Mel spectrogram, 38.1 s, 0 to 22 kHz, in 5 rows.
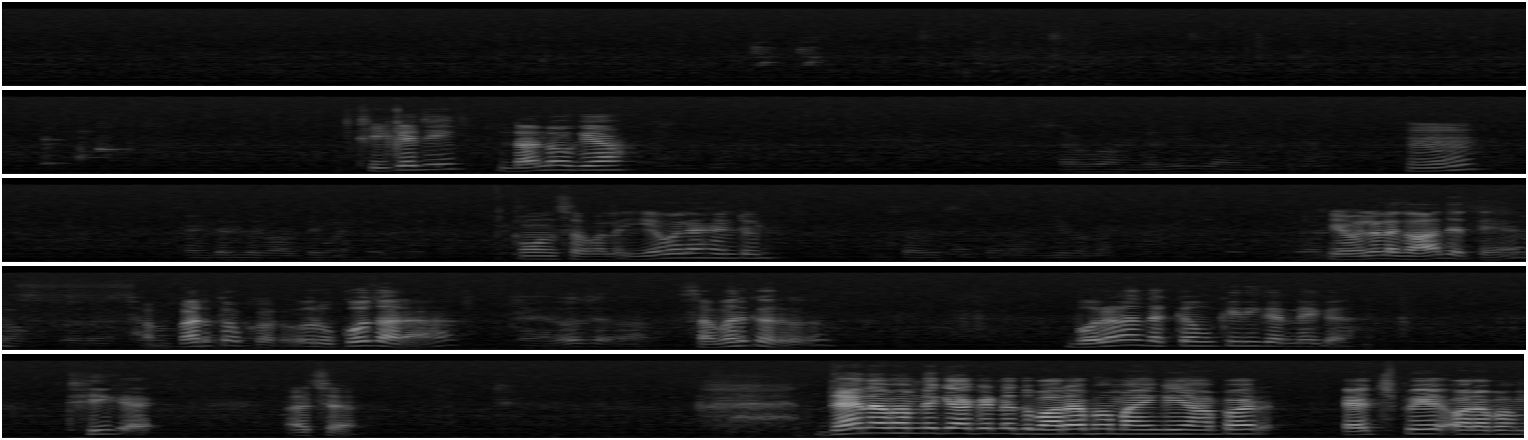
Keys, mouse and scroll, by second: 4.6 click, 4.9 scroll down 1, 5.2 middle click, 5.8 Tab, 6.5 scroll down 1, 6.7 click, 7.5 middle click, 8.4 scroll down 1, 8.8 middle click, 9.7 scroll down 1, 11.2 scroll up 1, 11.6 click, 12.2-13.5 scroll down 1, 13.5-16.0 middle drag, 16.0 middle click, 17.2-17.8 scroll down 1, 17.8 scroll up 1, 18.8 scroll down 1, 19.3 scroll up 1, 24.0 middle click, 25.5-26.5 scroll up 1, 26.5-29.8 middle drag, 29.8 middle click, 30.6 scroll up 1, 30.9 middle click, 31.9 scroll up 1, 32.2 middle click, 32.6 scroll down 1, 33.0 middle click, 33.6-33.9 scroll down 1, 33.9 middle click, 35.4 Tab, 37.4 middle click.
